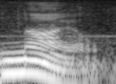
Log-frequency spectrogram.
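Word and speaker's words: Niall: by the name of neil n-i-a-l-l you may if you wish give it the english pronunciation of nile neil is not only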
